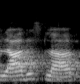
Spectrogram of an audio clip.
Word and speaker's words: Vladislav: in it is awesome and today we have vadis love if I am not you know pronouncing it wrong wonderfully correct how amazing I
